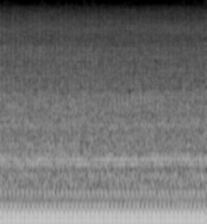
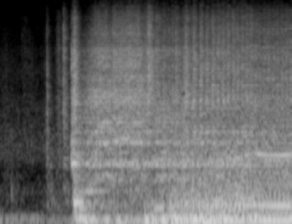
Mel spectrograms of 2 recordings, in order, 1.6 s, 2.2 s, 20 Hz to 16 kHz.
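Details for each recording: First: AGT Industrial H13R mini excavator idling to warm up after first start following a winter buried in mud with battery left in; steady, even low drone with constant putter and faint fixed whine, no misses or knocks, normal idle. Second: AGT Industrial H13R mini excavator buried in mud all winter with the battery left in, cold-started on choke with throttle about 3/4 then more; a few seconds of cranking, then it catches and settles into a lumpy idle; slight struggle but it started.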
